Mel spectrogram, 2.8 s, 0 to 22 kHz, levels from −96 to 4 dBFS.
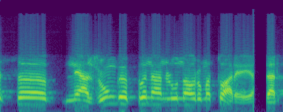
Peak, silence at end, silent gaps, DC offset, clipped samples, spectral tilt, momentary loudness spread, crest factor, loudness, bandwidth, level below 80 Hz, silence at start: -2 dBFS; 0 s; none; under 0.1%; under 0.1%; -4.5 dB/octave; 2 LU; 14 dB; -16 LUFS; 13.5 kHz; -58 dBFS; 0 s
